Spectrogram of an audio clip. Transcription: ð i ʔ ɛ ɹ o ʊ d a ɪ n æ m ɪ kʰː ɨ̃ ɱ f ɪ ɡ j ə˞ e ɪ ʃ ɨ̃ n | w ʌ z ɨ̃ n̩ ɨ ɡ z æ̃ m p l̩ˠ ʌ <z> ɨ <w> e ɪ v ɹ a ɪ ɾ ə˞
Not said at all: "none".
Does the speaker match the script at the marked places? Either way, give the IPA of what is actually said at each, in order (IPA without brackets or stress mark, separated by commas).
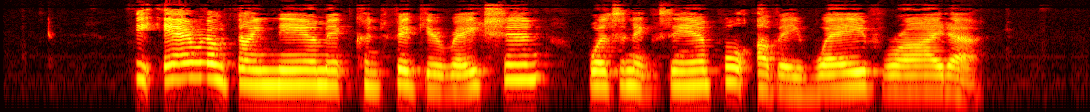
v, w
